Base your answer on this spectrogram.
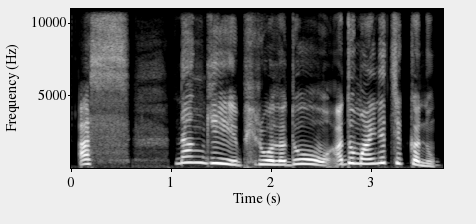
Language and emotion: Manipuri, disgusted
